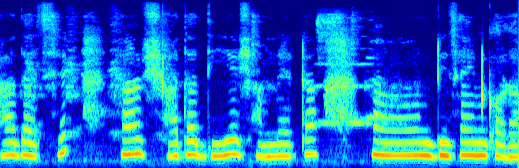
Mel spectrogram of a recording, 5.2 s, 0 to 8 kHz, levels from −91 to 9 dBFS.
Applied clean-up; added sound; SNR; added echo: none; none; none; none.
